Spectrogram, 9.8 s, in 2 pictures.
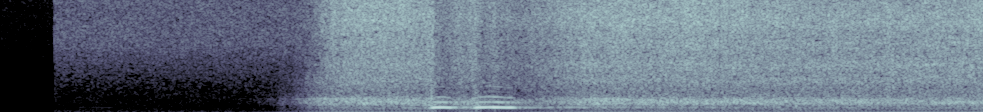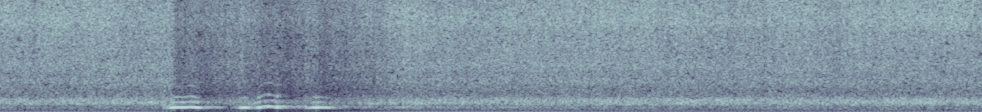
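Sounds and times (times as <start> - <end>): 
low hum: 1.5 - 9.0
owl hooting in Mishima: 2.1 - 2.9, 5.7 - 7.1.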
